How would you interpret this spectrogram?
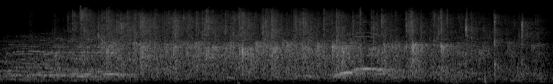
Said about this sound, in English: There's always the biggest cheer when I talk about her.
